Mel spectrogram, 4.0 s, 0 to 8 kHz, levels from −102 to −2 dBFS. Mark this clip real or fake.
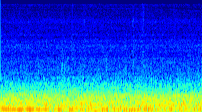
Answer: real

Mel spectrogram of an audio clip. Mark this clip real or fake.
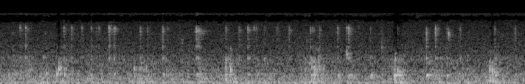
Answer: real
